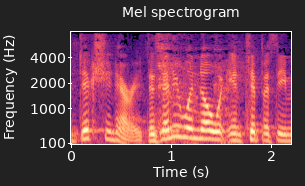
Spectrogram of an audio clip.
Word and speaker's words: antipathy: It was A-N-T-I-P-A-T-H-Y, and that is pronounced antipathy, can't even say it, antipathy.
